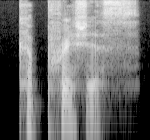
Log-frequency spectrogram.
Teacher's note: The next adjective, which is one of my favorites, is capricious. This word has three syllables and the stress is on the second syllable. Keep in mind that the first syllable has that schwa sound krecious.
